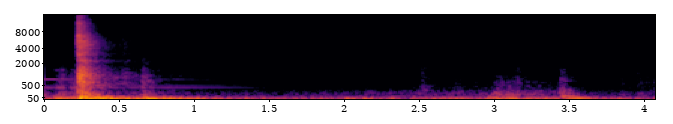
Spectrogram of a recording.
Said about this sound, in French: Je vais fermer la porte, on sera plus au calme.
